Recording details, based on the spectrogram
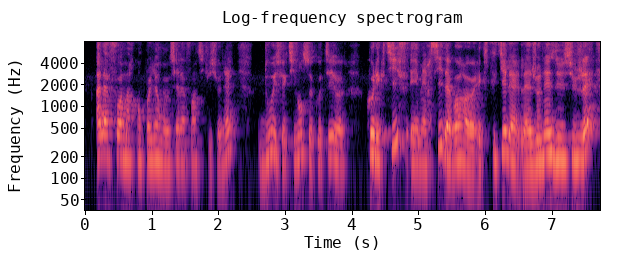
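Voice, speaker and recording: Somewhat breathy and dark, mellow in tone, a woman talks at a fairly quick pace in a fairly low pitch with ordinary pitch variation. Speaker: consultant hosting a LinkedIn live. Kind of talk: live webinar conversation. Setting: online live stream. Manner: hesitant, many fillers.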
